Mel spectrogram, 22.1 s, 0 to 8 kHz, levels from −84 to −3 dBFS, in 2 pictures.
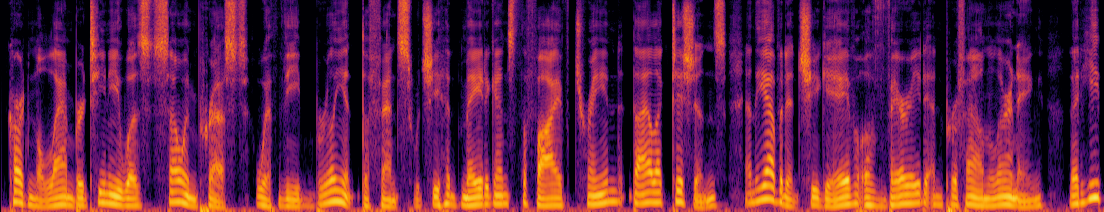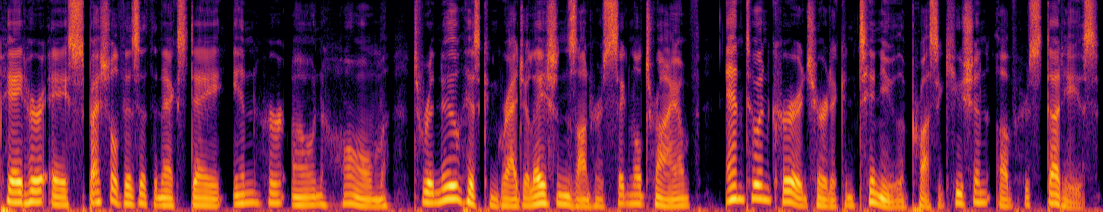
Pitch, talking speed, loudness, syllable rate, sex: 115 Hz, 165 wpm, -18 LUFS, 4.8 syllables/s, male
